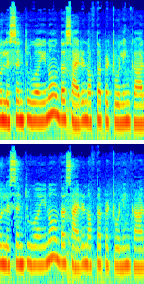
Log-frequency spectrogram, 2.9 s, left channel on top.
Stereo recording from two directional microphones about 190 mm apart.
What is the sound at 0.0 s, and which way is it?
Speech, 25° left (ahead or behind).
